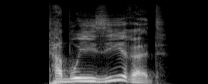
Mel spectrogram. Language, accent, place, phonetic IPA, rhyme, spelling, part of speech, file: German, Germany, Berlin, [tabuiˈziːʁət], -iːʁət, tabuisieret, verb, De-tabuisieret.ogg
- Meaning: second-person plural subjunctive I of tabuisieren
